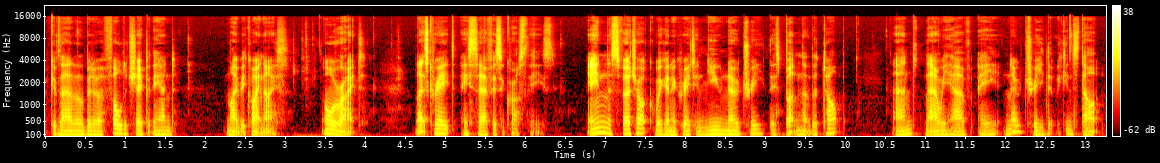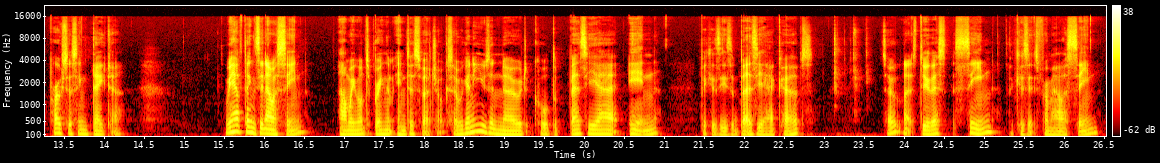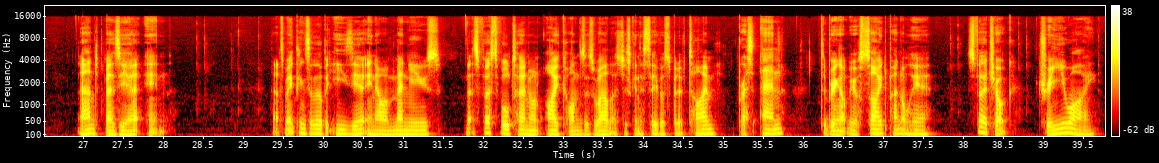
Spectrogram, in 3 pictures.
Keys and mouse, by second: 0.9-1.6 drag, 3.0 ctrl+space, 3.9-4.3 shift+drag, 5.3-6.3 middle drag, 9.0 click, 10.4 middle click, 17.2 click, 23.0 shift+a, 28.8 click, 30.5 shift+a, 35.4 n, 37.7 click, 38.5 click.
